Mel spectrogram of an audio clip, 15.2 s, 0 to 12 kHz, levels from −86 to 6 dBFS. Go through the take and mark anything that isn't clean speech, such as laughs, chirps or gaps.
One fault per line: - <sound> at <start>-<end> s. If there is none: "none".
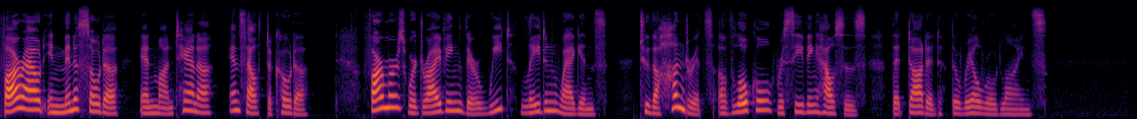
none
